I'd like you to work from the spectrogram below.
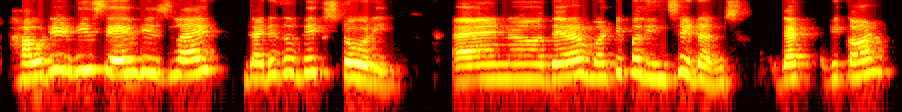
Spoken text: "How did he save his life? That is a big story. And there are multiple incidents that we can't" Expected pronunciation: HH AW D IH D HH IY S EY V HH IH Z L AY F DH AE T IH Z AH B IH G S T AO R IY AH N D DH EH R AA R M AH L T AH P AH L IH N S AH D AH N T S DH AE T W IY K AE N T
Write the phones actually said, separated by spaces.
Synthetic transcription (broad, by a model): HH AW D IH D HH IY S EY V HH IH Z L AY F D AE T IH Z AH B IH G S T AO R IY AH N D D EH R AA R M AH L T AH P AH L IH N S AH D AH N T S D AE T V IY K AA N T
